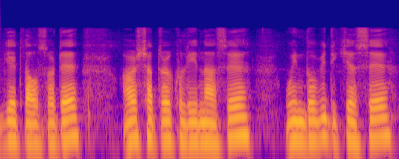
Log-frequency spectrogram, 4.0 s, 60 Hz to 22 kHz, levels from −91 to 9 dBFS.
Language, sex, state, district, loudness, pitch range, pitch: Nagamese, male, Nagaland, Kohima, -14 LUFS, 115-130 Hz, 125 Hz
